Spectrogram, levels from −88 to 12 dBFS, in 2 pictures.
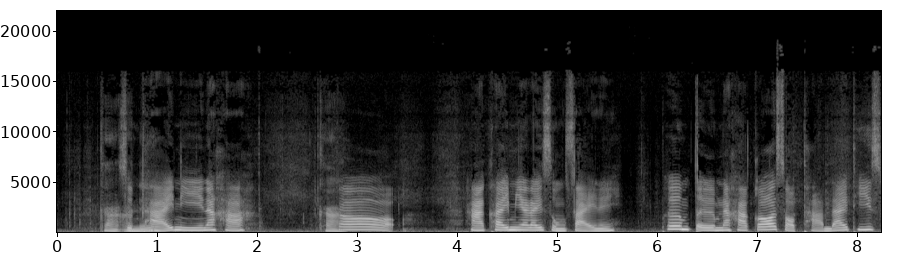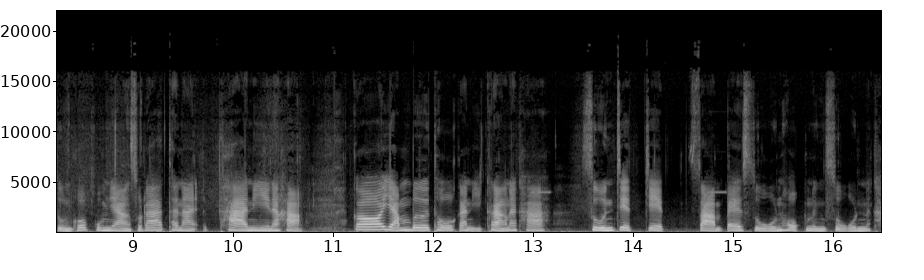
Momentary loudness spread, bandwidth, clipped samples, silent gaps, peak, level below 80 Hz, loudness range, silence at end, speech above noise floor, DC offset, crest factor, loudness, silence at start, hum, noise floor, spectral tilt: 9 LU; 16 kHz; under 0.1%; none; 0 dBFS; -42 dBFS; 3 LU; 0 s; 28 dB; under 0.1%; 16 dB; -17 LUFS; 0.45 s; none; -44 dBFS; -6 dB/octave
